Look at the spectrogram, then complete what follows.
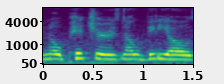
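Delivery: ordinary talk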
